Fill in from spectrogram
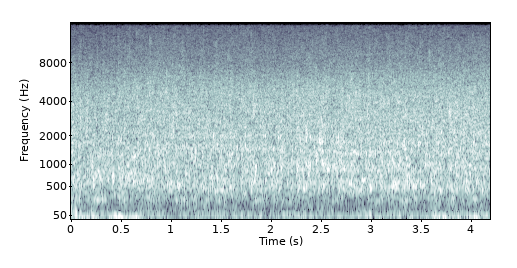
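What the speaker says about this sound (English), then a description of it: "at the stream that is on the trail heading up to Rocky Mountain, and it is awesome." A mountain stream rushes along a hiking trail, a steady, loud, close wash of flowing water filling the whole stretch with no break and no voices.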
